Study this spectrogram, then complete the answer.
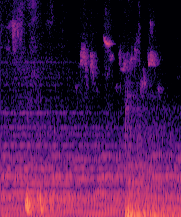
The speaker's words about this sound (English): Nice to hear those birds tweeting in the background.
